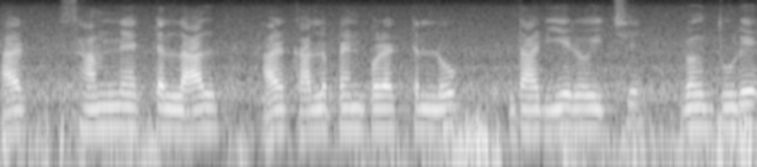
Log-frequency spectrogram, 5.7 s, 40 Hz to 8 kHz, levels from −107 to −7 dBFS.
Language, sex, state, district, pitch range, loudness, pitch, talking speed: Bengali, male, West Bengal, Jalpaiguri, 115-135 Hz, -20 LUFS, 130 Hz, 150 wpm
